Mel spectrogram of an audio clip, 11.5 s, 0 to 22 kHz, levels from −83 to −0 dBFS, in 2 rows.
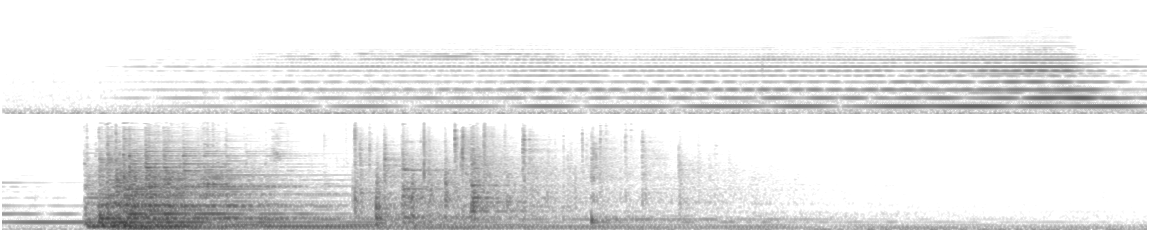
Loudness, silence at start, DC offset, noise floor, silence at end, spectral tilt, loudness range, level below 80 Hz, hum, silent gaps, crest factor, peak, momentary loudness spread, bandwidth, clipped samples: -33 LUFS; 0.85 s; under 0.1%; -62 dBFS; 0 s; -5 dB/octave; 18 LU; -58 dBFS; none; none; 26 dB; -10 dBFS; 24 LU; 19 kHz; under 0.1%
